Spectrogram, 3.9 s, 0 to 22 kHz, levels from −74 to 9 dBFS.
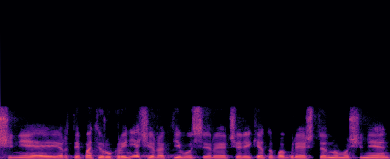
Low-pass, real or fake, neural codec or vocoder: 7.2 kHz; real; none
